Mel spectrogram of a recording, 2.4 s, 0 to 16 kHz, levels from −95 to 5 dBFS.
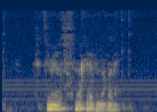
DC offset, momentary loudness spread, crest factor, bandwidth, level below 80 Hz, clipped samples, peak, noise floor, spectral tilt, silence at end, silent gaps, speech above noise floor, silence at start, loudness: under 0.1%; 12 LU; 16 dB; 6.6 kHz; -44 dBFS; under 0.1%; -10 dBFS; -58 dBFS; -9.5 dB/octave; 0.55 s; none; 34 dB; 0.55 s; -25 LUFS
